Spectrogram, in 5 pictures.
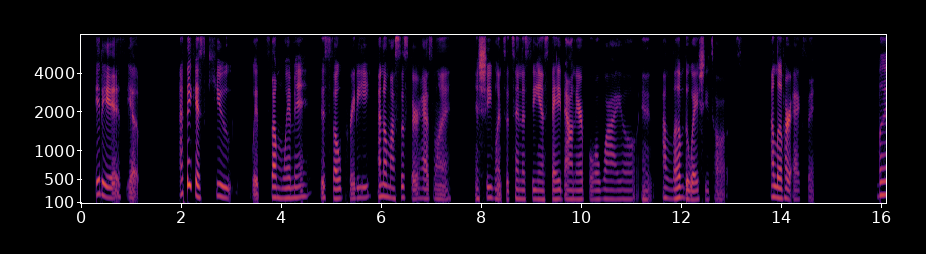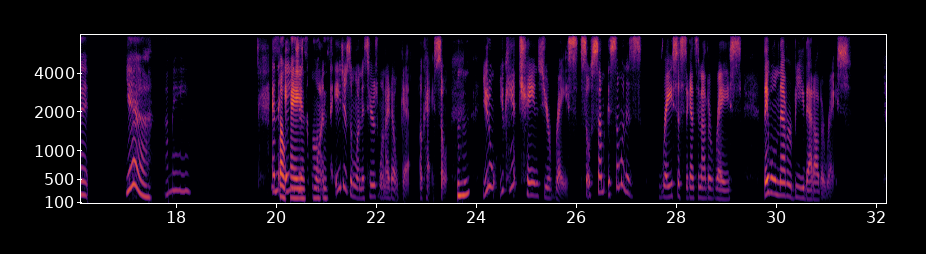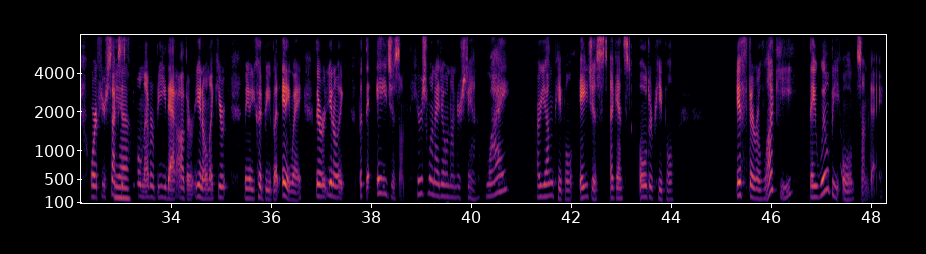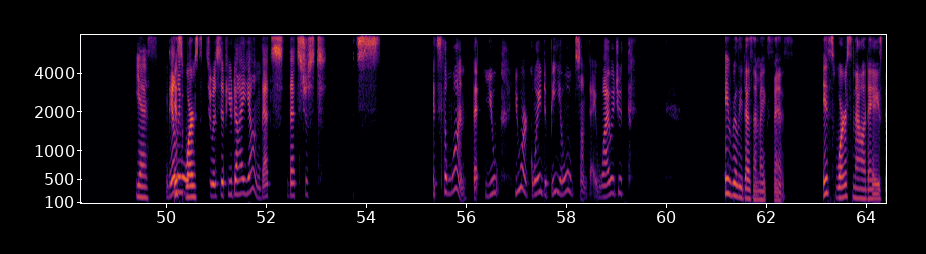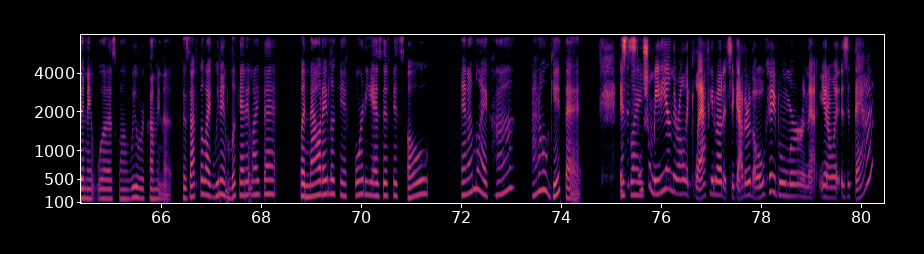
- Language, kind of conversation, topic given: English, unstructured, How do you react when someone stereotypes you?
- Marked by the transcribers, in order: other background noise; tapping; put-on voice: "Okay boomer"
